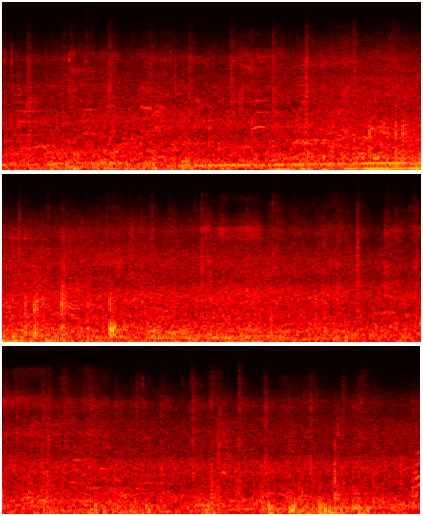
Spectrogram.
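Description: Steady outdoor noise with a low rumble that swells in the first half, and a couple of sharp knocks a little past the middle.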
